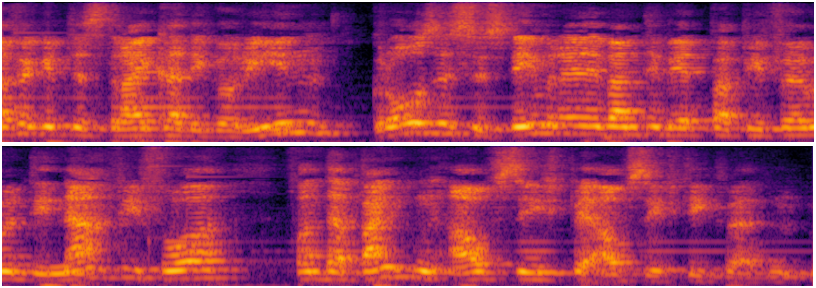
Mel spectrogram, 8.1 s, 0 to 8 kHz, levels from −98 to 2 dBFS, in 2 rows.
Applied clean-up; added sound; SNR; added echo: neural separator model SepFormer DNS4.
